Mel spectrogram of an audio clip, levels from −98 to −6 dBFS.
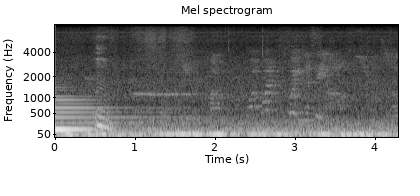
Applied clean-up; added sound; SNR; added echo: none; Bowed string instrument; 1 dB; none.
